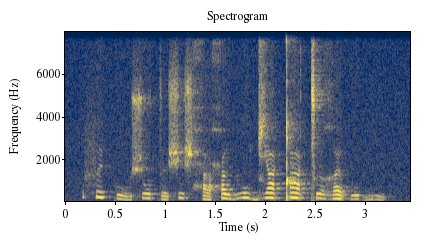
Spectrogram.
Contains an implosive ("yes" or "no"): no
